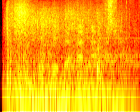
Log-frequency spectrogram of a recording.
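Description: A loud cinematic boom sound effect from a show's transition sting. It hits suddenly with a deep rumble and dies away over about two seconds.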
